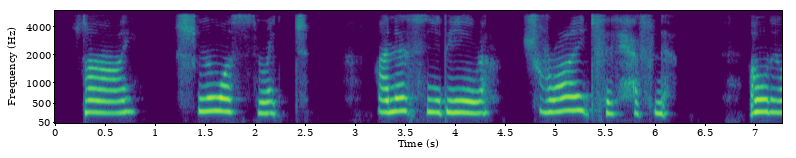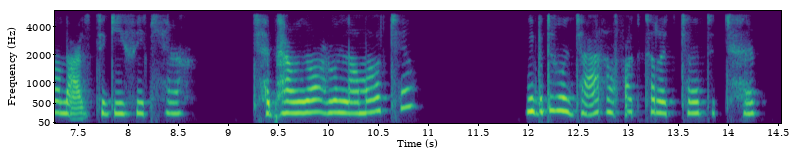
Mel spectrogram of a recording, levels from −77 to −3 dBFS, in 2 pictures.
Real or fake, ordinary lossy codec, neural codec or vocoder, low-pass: fake; none; codec, 24 kHz, 0.9 kbps, WavTokenizer, small release; 5.4 kHz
